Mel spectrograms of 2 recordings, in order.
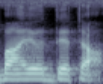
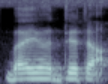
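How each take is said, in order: Both takes have the same delivery.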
